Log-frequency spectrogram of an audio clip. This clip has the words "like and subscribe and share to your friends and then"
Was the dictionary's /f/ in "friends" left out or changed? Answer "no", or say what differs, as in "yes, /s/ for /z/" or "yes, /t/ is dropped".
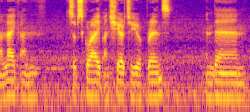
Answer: yes, /p/ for /f/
